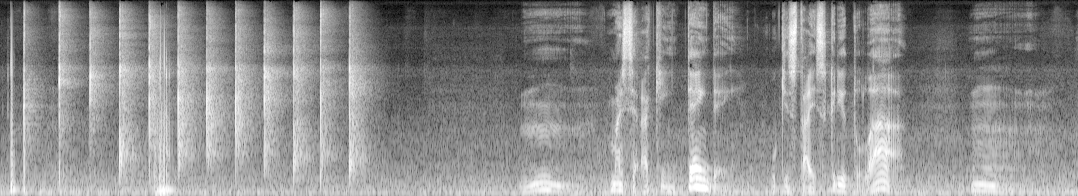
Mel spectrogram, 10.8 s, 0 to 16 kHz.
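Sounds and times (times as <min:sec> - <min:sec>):
single person clapping slowly: 0:00.0 - 0:03.8
speech: 0:06.1 - 0:10.2.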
